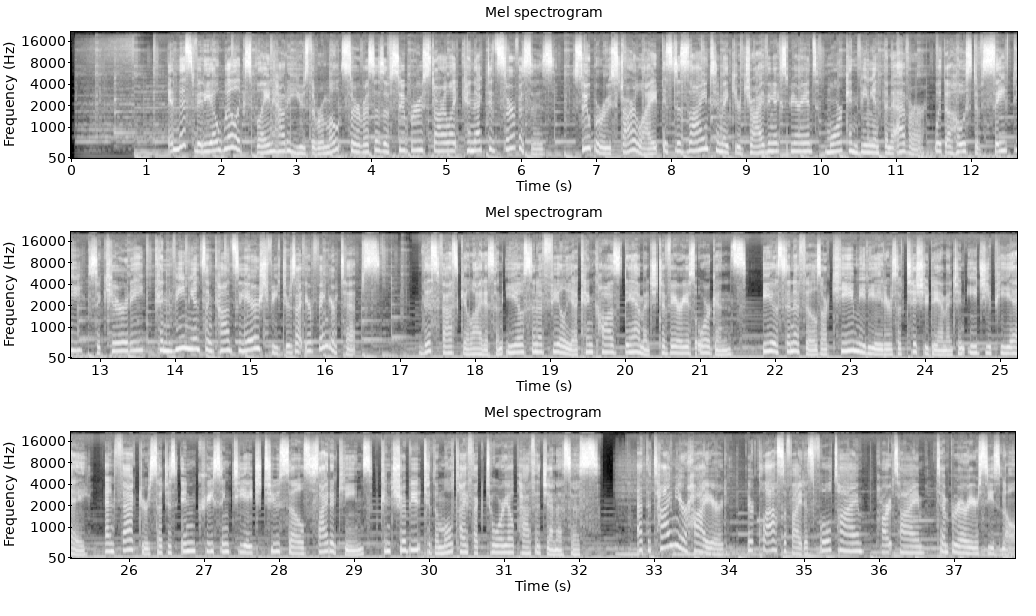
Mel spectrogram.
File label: Explainer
